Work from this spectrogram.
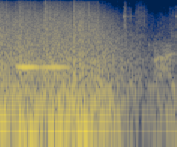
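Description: Gunfire in the Global Strike video game, dense loud shots and blasts filling most of the moment before fading into quieter game ambience.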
